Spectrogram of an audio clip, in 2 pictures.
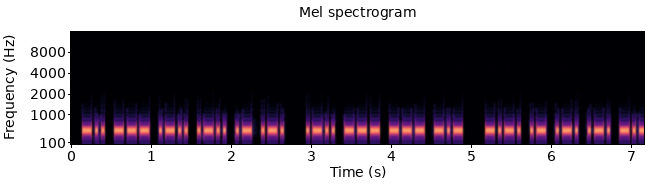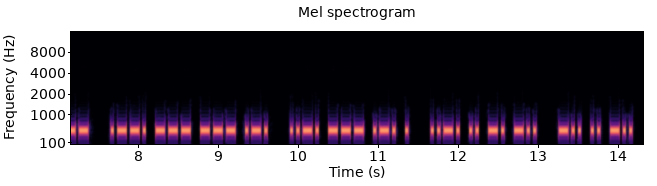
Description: Morse code, heard as a keyed tone, about 30 wpm, 500 Hz. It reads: DOLLAR LOOK CARRY POOR FORE FIND DID
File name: 632 Words 30WPM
